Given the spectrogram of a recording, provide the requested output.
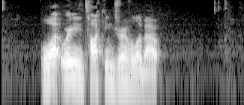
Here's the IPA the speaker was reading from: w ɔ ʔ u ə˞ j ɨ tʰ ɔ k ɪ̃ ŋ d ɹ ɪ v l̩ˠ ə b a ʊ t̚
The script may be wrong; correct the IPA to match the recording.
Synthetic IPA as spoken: w ʌ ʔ w ə˞ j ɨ tʰ ɔ k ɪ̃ ŋ d ɹ ɪ v l̩ˠ ə b a ʊ t̚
